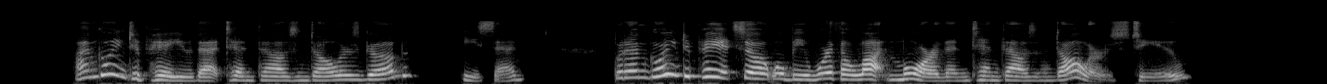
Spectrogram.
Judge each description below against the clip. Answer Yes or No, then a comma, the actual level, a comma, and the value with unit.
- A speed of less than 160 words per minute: Yes, average, 145 wpm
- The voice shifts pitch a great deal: Yes, wide, 7.5 semitones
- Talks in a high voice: Yes, high, 215 Hz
